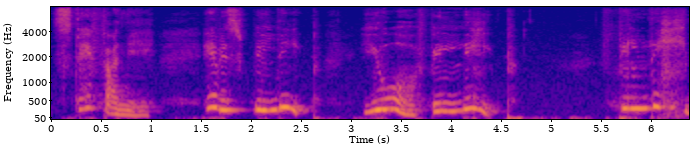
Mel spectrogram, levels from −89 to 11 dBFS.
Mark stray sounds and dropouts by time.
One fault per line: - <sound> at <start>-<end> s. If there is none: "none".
none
